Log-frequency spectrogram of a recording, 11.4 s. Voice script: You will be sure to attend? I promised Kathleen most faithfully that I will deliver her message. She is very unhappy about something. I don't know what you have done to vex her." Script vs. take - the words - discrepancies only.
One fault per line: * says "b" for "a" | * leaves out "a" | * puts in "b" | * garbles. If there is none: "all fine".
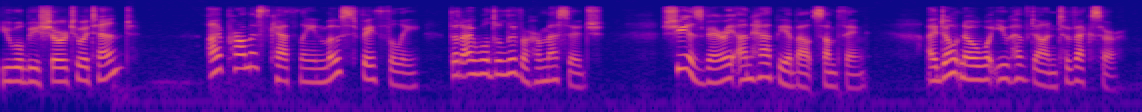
all fine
